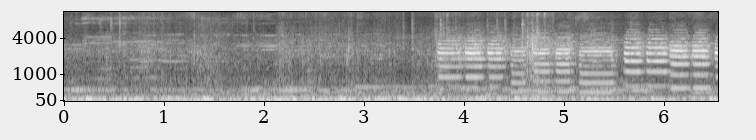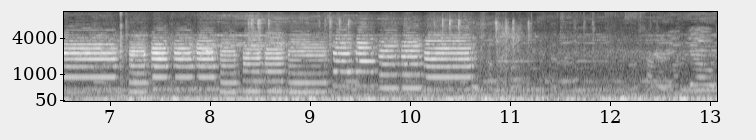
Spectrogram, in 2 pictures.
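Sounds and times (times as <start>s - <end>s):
steady low rumble: 0.0s - 13.0s
multi-tone bus air horn melody: 3.6s - 11.3s.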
